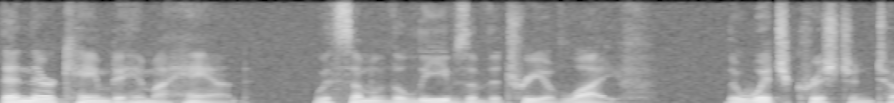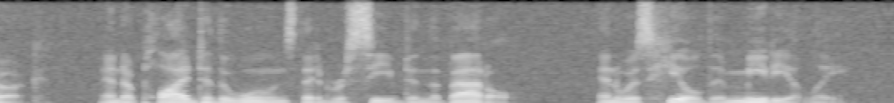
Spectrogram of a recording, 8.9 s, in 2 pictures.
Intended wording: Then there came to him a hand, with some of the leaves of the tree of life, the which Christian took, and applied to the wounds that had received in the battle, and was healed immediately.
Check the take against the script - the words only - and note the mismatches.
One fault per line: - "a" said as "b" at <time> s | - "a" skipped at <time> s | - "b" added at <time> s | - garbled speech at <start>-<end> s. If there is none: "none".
none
